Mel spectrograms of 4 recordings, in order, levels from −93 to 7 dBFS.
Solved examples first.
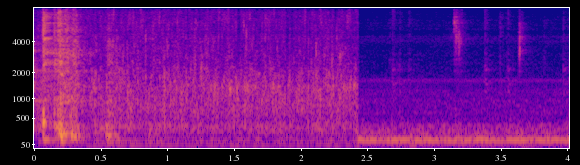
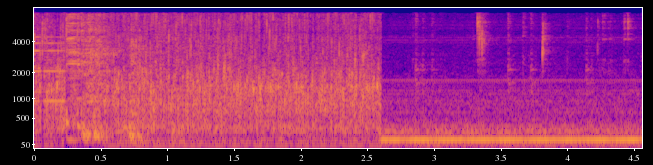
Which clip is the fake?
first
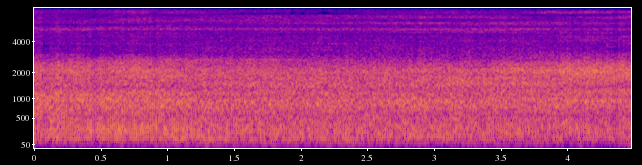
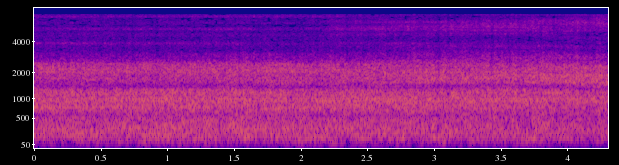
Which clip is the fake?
first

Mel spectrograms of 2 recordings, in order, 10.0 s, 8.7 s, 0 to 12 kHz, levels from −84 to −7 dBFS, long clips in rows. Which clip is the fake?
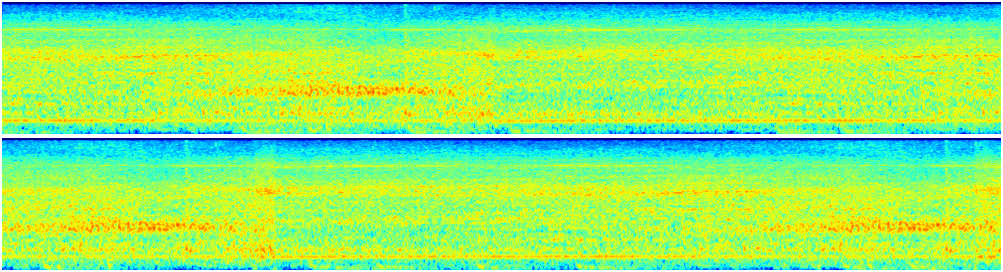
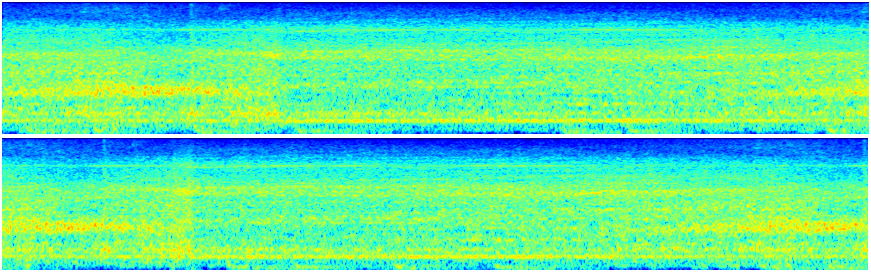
second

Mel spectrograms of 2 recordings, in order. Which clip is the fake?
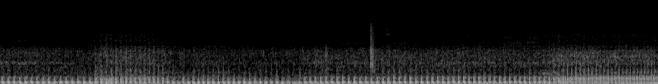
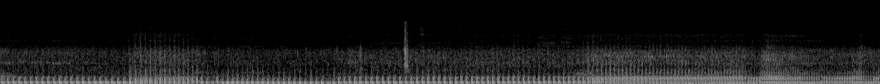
first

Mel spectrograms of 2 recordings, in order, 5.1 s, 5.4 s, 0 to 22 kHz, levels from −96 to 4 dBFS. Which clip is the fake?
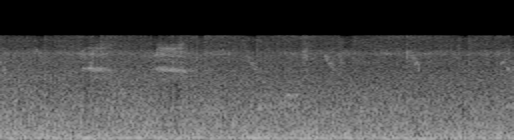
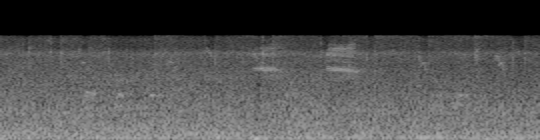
first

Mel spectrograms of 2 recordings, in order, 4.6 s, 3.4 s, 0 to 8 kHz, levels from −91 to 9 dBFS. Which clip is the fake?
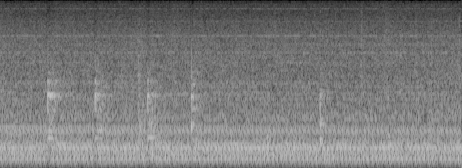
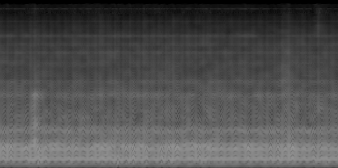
second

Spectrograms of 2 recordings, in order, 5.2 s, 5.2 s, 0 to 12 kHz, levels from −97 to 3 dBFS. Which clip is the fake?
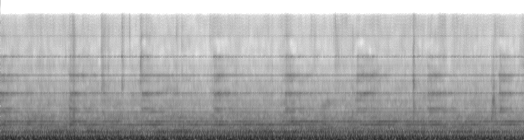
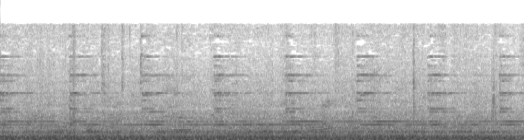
first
